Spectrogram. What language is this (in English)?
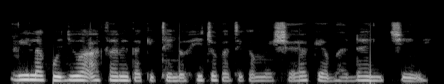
Swahili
